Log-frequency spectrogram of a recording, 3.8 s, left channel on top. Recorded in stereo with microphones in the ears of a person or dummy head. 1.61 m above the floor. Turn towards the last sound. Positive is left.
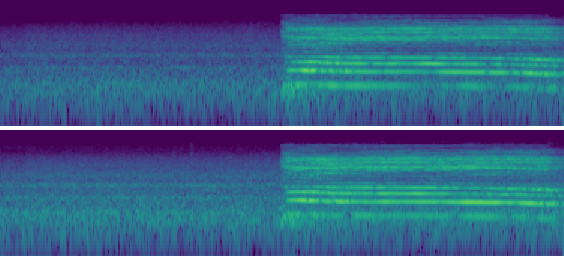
turn(degrees=-35)  # may be behind; listen again after turning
